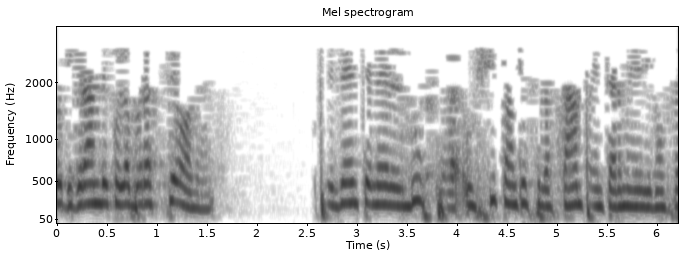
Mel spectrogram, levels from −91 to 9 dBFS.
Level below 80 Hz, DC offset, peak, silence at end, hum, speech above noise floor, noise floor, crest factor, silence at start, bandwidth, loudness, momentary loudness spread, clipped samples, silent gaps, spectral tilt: -44 dBFS; under 0.1%; -6 dBFS; 0 s; none; 57 dB; -76 dBFS; 14 dB; 0 s; 3.2 kHz; -20 LUFS; 5 LU; under 0.1%; none; -12.5 dB/octave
